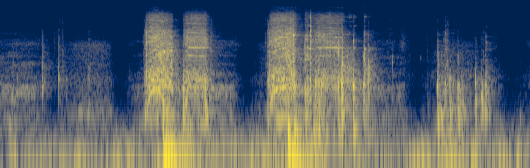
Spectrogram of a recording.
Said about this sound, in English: Wonder if the old DeWalt will cut those right off.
